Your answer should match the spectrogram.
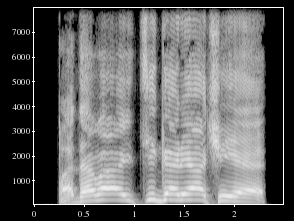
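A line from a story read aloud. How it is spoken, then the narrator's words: Shout. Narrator (Russian): крикнул граф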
